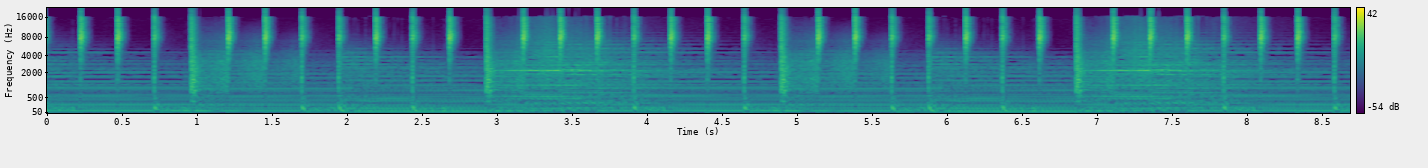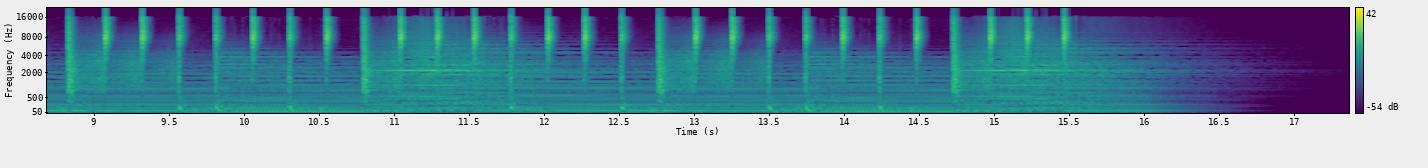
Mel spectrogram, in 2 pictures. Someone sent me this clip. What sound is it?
Dark Hip Hop Loop
An alternative hip hop loop I made in FL Mobile.
Alternative, Alt-Rap, Bass, Beat, Drum-Loop, Hip-Hop, Rap, Trap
